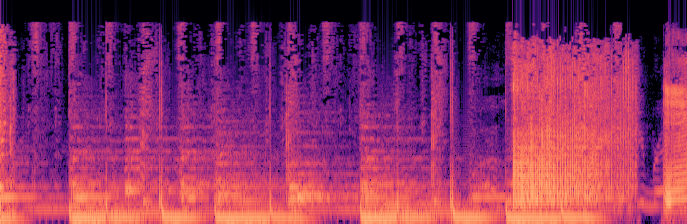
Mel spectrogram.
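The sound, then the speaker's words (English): A rapid series of loud, buzzy fart noises, one after another in a steady rhythm, finishing with a longer, sputtering, airy blast. No one speaks. “Hey, stop farting on me.”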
